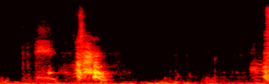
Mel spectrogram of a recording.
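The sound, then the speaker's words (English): A single forceful sneeze bursts out after a brief inhale, sharp and loud, followed by quiet breathing and faint shuffling. “I had to sneeze.”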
